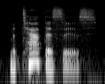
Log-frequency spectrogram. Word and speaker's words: metathesis: The stress usually falls on the third from the last syllable. Examples like metathesis, 前后错位, not metathesis.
